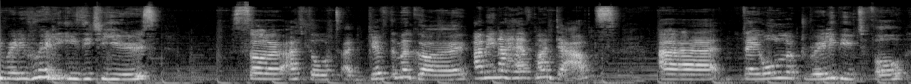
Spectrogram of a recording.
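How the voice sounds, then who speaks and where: Croaky chatty woman vlogger, high gravelly voice, faint music behind. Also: fairly bright tone, roomy sound, far from the mic, poor audio. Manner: chatty, bubbly, laughs often. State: croaky, losing her voice. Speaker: baking vlogger. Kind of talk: casual chat to camera.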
